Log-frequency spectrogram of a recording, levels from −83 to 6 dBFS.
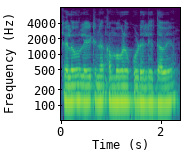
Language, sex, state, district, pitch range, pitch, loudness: Kannada, male, Karnataka, Bidar, 115-120 Hz, 120 Hz, -13 LUFS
